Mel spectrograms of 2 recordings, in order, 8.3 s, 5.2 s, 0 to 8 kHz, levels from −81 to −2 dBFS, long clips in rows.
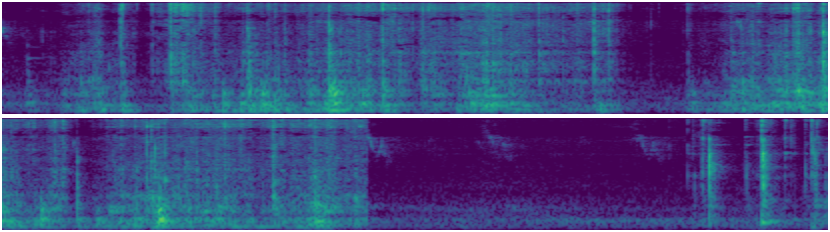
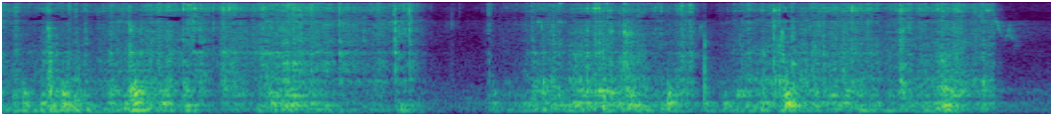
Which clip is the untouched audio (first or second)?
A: second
